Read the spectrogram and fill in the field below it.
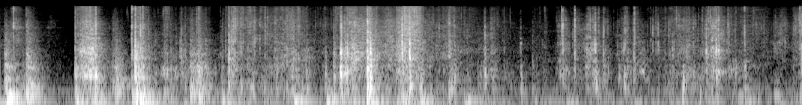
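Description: Plastic wrapping crinkles and rustles as hands handle a box.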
